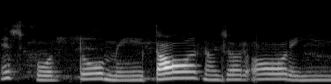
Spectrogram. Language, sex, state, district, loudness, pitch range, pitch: Hindi, female, Madhya Pradesh, Umaria, -20 LUFS, 200-250 Hz, 225 Hz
